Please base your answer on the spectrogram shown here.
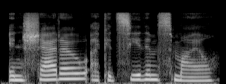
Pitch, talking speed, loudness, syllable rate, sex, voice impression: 210 Hz, 185 wpm, -16 LUFS, 4.5 syllables/s, female, feminine, slightly young, tensed, powerful, bright, slightly soft, slightly raspy, intellectual, friendly, lively, slightly intense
